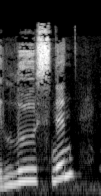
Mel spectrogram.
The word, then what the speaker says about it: loose: 발음할 때 L-O-O-S-E, lose는 S로 끝납니다. 반면에 L-O-S-E, lose는 Z로 마무리합니다. Lose.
